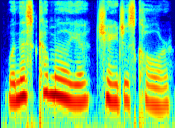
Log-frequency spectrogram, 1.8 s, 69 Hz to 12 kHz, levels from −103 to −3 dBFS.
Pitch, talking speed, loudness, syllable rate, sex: 215 Hz, 170 wpm, -17 LUFS, 5.6 syllables/s, female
